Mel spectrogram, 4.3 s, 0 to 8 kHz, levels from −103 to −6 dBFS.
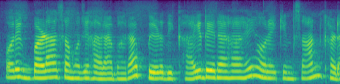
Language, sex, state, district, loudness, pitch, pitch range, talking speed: Hindi, female, Bihar, Begusarai, -17 LUFS, 230 Hz, 215-250 Hz, 195 wpm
